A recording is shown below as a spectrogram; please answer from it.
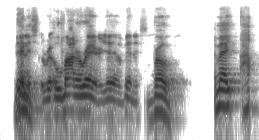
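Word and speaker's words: Umana Reyer: The team you play for, and how do you pronounce that team name? Venice. Umana Rare, yeah, Venice.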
